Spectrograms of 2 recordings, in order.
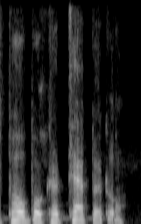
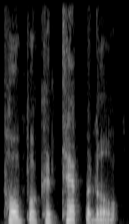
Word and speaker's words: Popocatepetl: Oh, because it's Popocatepetl. You have to put the accent on the Tepetl, that means mountain. Yeah, so Popocatepetl, and it's next to Iztaccíhuatl.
